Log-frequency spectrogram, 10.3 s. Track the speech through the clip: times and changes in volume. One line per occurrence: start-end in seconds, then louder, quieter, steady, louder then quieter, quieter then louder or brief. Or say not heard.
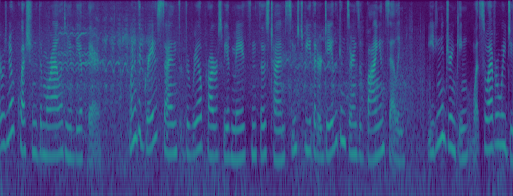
0.0-10.2 steady.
